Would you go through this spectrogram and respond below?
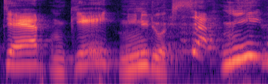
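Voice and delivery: high, slow, rising appeal to dad; mock-dramatic plea. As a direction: plead with dad in a hammed-up coming-out speech. Imagined coming out to dad.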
